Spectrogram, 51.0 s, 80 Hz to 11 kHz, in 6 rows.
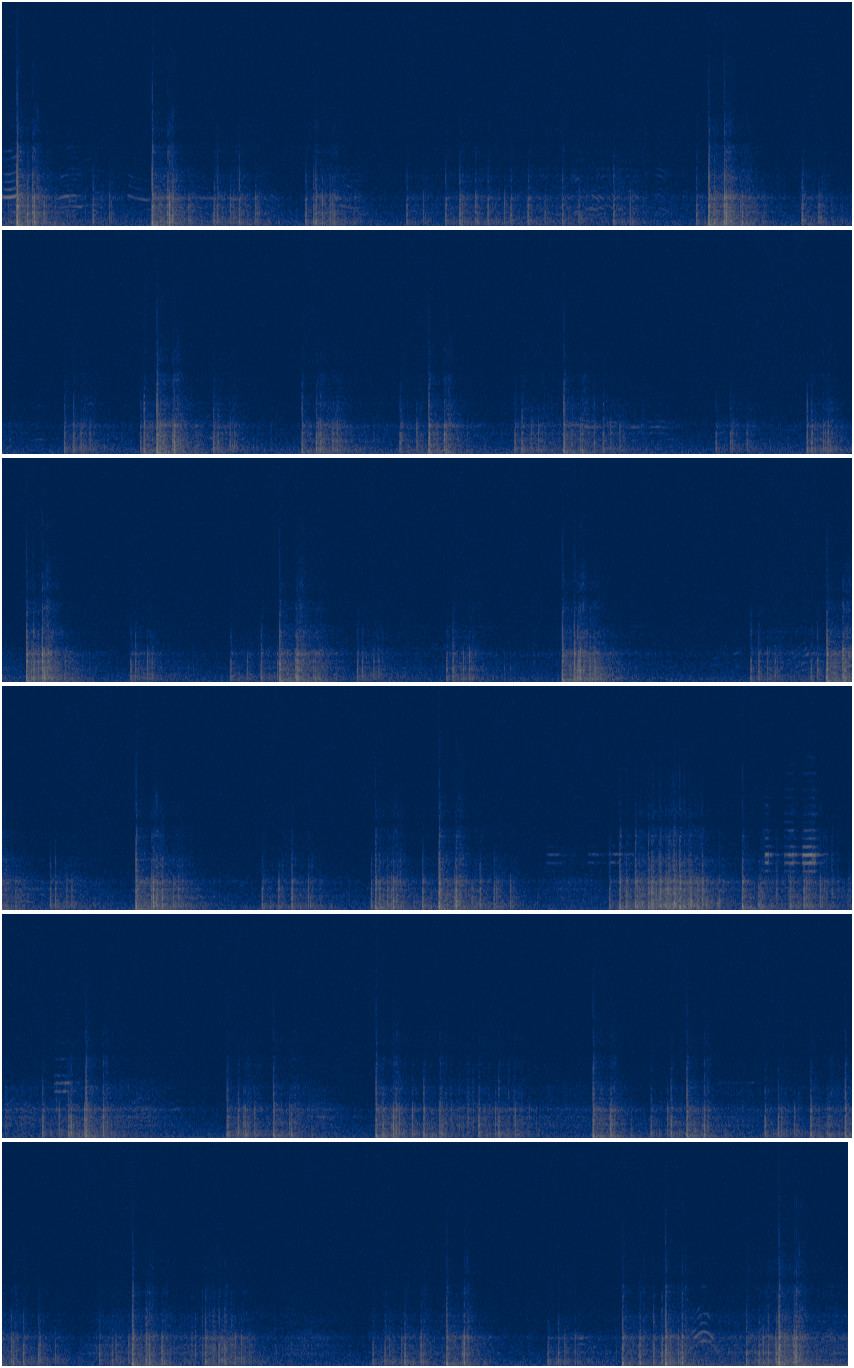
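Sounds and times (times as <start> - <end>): firework shells bursting: 31.4 - 35.3.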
